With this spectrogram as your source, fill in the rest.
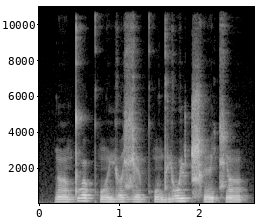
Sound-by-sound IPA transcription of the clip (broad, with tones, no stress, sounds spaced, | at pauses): ɾ œ̃˨ tʷ œ˥ kʷʰ ə̃˨ j ə˨ ʑ e˨ kʷʰ ə̃˨ d j o˥ j ʈ͡ʂʰ ẽ˨ t͡ɕ œ̃˨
